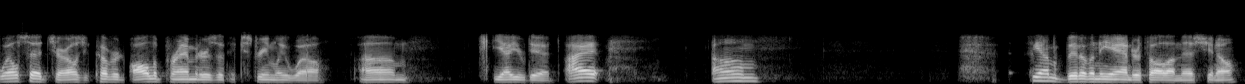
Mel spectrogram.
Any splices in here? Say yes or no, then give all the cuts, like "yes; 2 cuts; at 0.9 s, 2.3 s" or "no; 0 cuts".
yes; 6 cuts; at 1.2 s, 2.2 s, 3.5 s, 5.2 s, 5.6 s, 10.3 s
